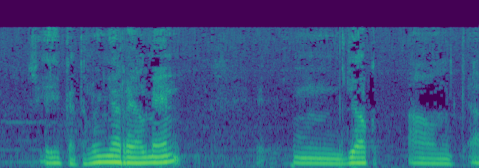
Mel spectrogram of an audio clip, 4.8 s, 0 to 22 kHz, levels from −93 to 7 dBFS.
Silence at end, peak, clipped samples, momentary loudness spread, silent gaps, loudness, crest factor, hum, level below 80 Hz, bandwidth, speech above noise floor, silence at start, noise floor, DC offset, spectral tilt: 0 s; -6 dBFS; under 0.1%; 22 LU; none; -22 LUFS; 16 dB; none; -50 dBFS; 11.5 kHz; 21 dB; 0 s; -42 dBFS; under 0.1%; -5.5 dB/octave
